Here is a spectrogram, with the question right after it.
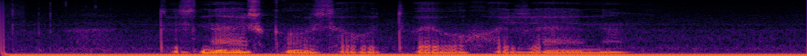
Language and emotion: Russian, sad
